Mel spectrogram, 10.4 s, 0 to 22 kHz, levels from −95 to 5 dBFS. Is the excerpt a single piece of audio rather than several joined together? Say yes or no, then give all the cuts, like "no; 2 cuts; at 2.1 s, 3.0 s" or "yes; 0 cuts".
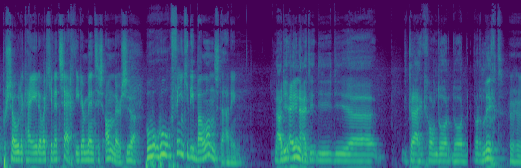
no; 1 cut; at 9.3 s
